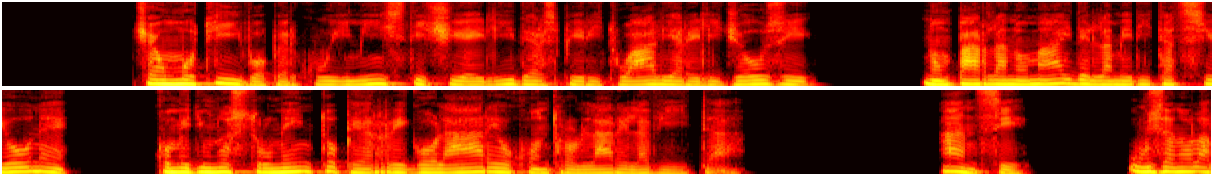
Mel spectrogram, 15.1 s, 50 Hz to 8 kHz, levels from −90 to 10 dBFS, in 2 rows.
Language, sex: Italian, male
